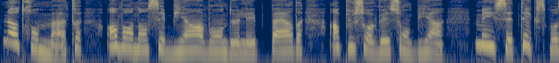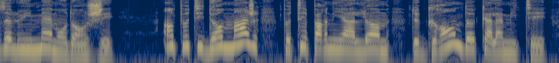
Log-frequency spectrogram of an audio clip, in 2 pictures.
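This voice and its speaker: A woman's voice: on the high side, animated, a little slow, warm tone, no echo, clean studio sound. A woman voicing a boastful male rooster in a storybook tale, speaking in an insistent, indignant way. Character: proud boastful male rooster who foretells deaths.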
